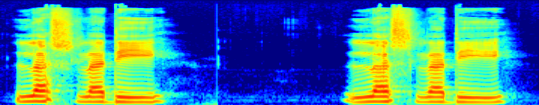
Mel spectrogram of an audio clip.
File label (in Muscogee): "lvslvte", Muscogee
